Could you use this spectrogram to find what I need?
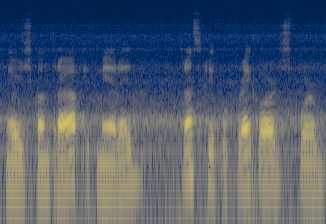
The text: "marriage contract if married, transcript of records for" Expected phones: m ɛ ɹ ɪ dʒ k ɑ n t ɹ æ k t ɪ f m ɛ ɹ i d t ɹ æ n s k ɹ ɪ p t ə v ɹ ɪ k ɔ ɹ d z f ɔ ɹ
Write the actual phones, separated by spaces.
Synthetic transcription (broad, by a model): m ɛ ɹ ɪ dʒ k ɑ n t ɹ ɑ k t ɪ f m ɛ ɹ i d t ɹ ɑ n s k ɹ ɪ p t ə f ɹ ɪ k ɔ ɹ d s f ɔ ɹ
